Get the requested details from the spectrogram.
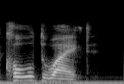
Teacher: give me a D right before the word white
